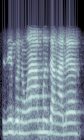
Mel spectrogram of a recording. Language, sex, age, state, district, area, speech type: Bodo, female, 30-45, Assam, Kokrajhar, rural, conversation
